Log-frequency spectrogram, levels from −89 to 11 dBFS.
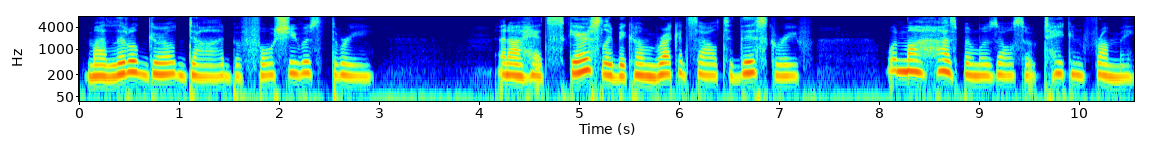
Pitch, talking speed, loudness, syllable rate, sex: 200 Hz, 140 wpm, -19 LUFS, 4.5 syllables/s, female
